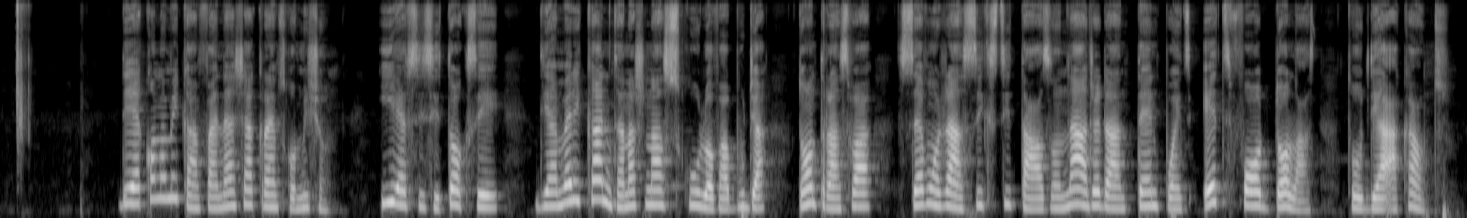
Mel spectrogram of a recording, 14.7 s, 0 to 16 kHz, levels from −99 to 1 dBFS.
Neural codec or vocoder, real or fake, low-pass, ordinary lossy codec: none; real; 14.4 kHz; none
